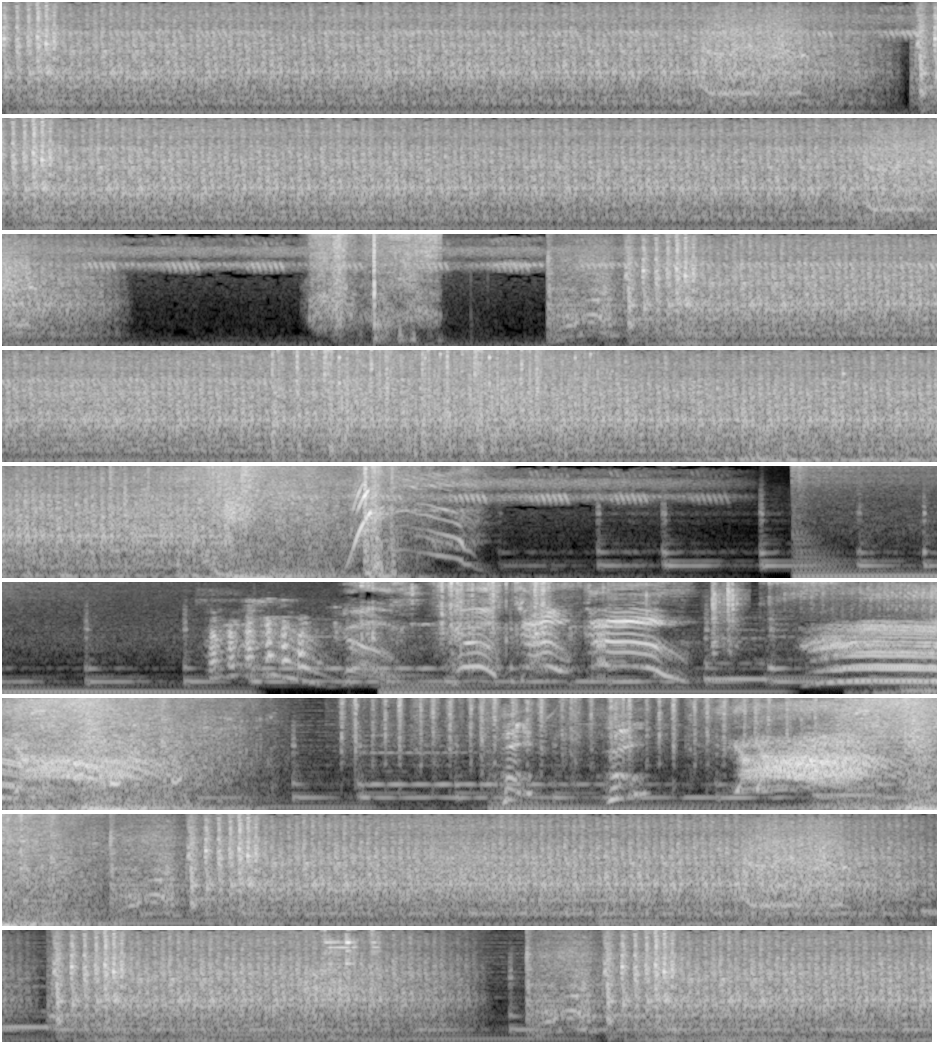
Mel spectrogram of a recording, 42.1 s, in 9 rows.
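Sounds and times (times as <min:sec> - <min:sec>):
tractor engine droning: 0:00.0 - 0:09.9, 0:10.9 - 0:19.8, 0:28.9 - 0:42.0
sharp clicks: 0:29.7 - 0:31.9.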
